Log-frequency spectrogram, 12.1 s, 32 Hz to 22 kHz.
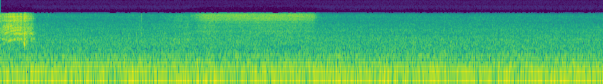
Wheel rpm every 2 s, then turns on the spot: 50, 0, 0, 0, 0, 0.
0-2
